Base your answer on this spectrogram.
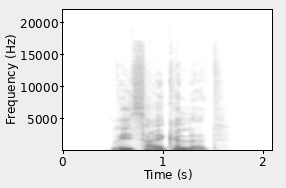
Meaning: second-person plural subjunctive I of recyceln
- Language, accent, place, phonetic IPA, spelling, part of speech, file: German, Germany, Berlin, [ˌʁiˈsaɪ̯kələt], recycelet, verb, De-recycelet.ogg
